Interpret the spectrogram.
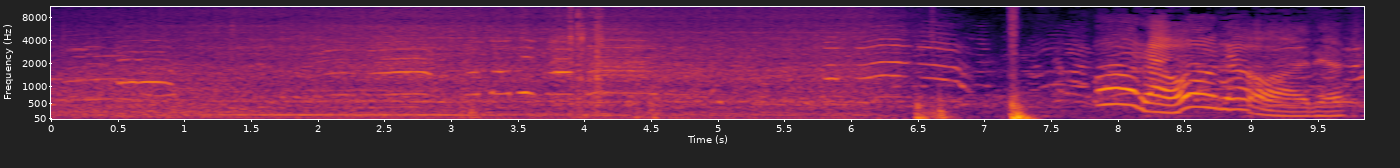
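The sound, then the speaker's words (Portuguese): An angry crowd of aggrieved people gathered in front of the Bracho mansion with signs, Molotov cocktails, stones and sticks shouts nonstop in a loud, dense babble of overlapping voices. A sharp bang cuts through, then single raised voices yell in rising and falling cries over the din. “Enquanto isso, as pessoas lesadas se aglomeraram na frente da casa, com cartazes, coquetel molotov, pedaços de pedra, paus e gritavam sem parar.”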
